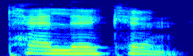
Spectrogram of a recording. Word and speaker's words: Pelican: this sort of thing that has uh three syllables pelen so it's like it's flashing pelen so that's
